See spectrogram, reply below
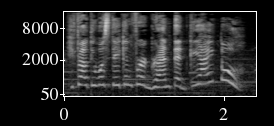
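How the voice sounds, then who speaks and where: A lovelorn, stubborn young woman with a Filipino accent in a radio drama. Her high voice swings widely as she insists and pleads desperately. Faint music plays underneath. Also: very animated, normal speed, fairly bright tone, exaggerated voice. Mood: pleading, determined. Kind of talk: radio drama acting in Taglish. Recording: music behind the voice.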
